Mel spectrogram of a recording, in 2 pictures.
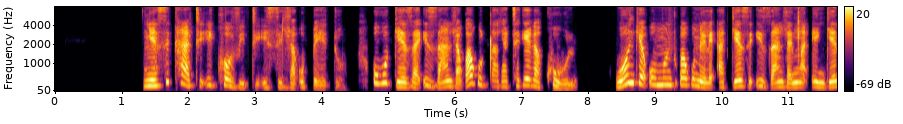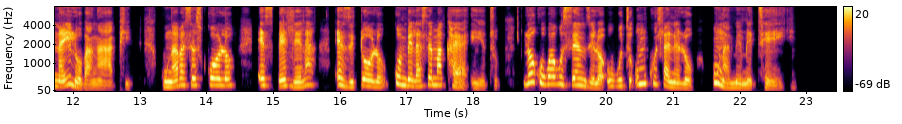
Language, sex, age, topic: North Ndebele, female, 36-49, health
